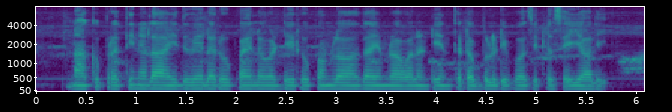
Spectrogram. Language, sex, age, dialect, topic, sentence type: Telugu, male, 18-24, Southern, banking, question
